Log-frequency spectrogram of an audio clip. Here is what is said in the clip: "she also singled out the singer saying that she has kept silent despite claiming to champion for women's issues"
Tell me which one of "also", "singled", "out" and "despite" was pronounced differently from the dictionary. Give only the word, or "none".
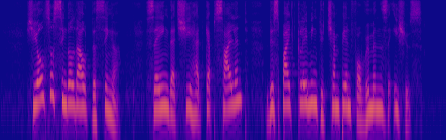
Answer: none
